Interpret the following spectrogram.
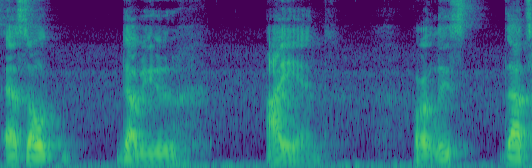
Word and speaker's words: Samhain: Again, we've already learned about Samhain, and now there's different people pronounce it different. Some say it SOWIN, and then there's SOWWIN. It's SOWIN, or at least that's how most people pronounce it.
